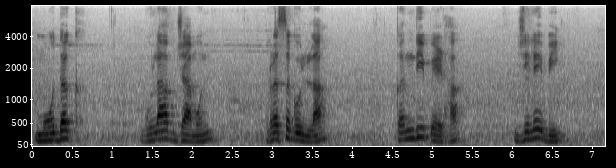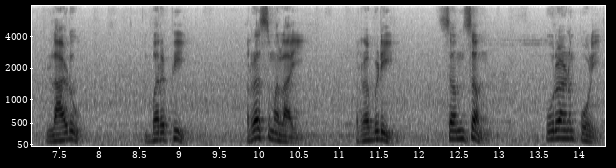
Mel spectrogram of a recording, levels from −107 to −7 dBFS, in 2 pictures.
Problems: constant background noise, background conversations at intervals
